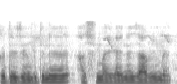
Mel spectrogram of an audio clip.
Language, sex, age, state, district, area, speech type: Bodo, male, 45-60, Assam, Chirang, rural, spontaneous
